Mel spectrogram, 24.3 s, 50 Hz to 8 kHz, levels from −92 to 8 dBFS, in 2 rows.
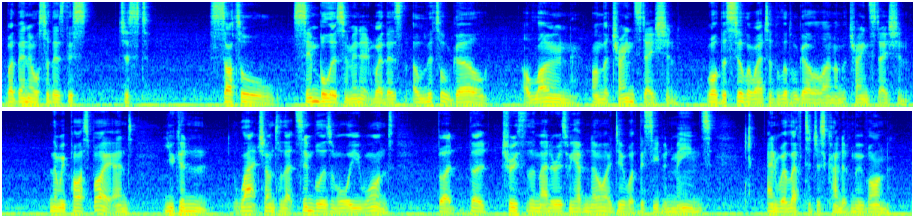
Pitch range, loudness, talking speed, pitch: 95-120 Hz, -28 LUFS, 175 wpm, 100 Hz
